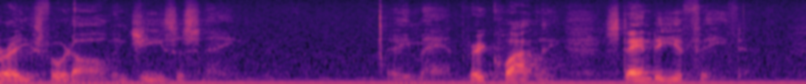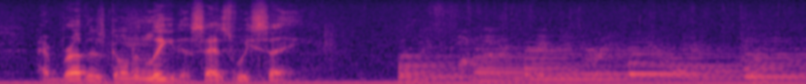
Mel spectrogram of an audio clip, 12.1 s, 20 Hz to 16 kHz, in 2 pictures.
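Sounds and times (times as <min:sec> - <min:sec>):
piano playing slow hymn chords: 0:09.0 - 0:12.0.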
